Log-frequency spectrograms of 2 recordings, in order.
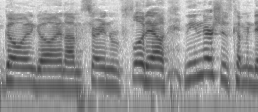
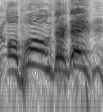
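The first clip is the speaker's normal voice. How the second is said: loud high mock shout; triumphant call; 9 semitones higher, 12 dB louder than usual. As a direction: cry out the mission name. Landing on the moon.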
